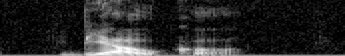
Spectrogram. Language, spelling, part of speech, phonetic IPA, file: Polish, białko, noun, [ˈbʲjawkɔ], Pl-białko.ogg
